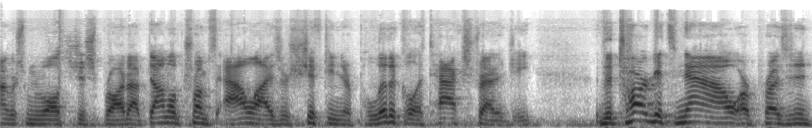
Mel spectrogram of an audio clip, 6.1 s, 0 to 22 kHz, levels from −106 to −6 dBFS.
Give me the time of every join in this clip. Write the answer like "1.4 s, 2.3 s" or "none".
none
